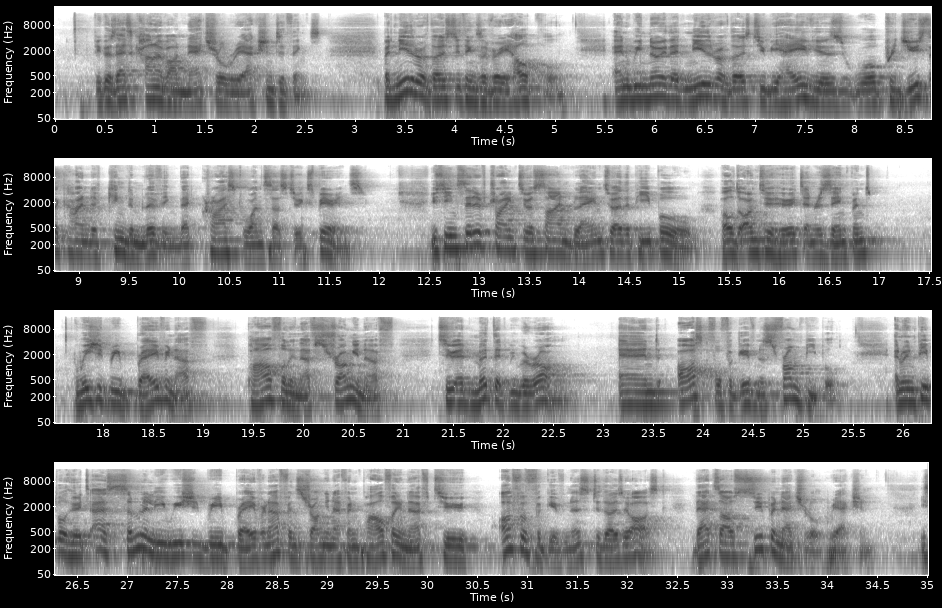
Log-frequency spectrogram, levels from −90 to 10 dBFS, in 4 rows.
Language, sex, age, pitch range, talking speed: English, male, 20-39, 115-145 Hz, 185 wpm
